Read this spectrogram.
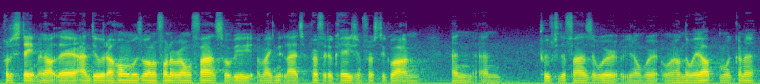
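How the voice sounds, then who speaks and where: A man's voice: low-pitched, monotone, fast talker, hardly any pauses, fairly bright tone, in a large hall, slight background noise. A young Irish man talking casually as the guest in an interview, full of fillers like "you know". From Ireland. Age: young adult. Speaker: footballer guest.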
